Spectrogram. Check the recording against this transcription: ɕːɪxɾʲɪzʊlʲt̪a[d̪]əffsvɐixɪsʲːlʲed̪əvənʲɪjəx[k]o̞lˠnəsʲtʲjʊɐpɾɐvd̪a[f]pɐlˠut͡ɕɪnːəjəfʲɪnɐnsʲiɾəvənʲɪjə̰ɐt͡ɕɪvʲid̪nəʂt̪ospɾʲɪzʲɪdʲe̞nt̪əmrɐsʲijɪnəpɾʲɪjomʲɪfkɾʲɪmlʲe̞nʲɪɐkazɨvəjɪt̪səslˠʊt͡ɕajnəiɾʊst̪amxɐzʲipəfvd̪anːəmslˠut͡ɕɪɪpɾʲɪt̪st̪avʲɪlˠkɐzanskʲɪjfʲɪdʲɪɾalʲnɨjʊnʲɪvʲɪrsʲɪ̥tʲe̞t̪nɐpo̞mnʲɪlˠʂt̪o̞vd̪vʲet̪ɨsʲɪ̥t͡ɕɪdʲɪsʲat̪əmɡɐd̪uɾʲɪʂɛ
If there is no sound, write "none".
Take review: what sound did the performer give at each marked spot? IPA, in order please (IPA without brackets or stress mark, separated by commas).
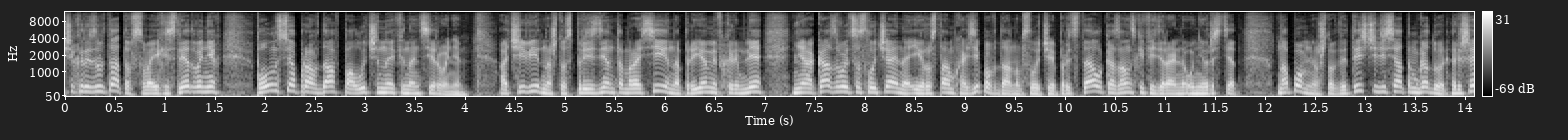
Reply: t̪, p, f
